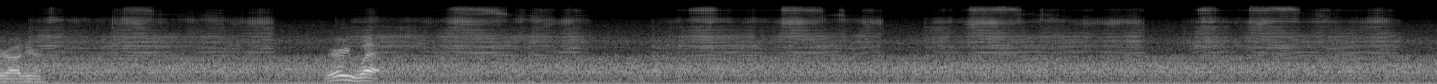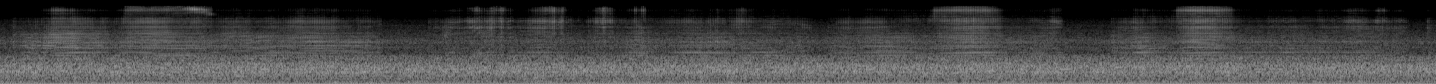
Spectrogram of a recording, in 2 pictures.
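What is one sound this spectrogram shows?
Coolant hisses and sprays against a metal guard.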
